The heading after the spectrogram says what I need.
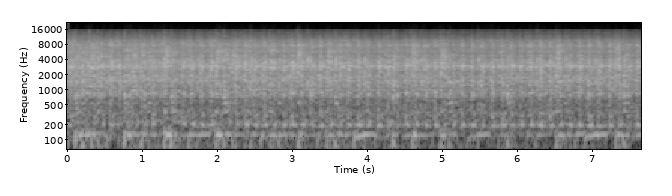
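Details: Jeep with a freshly swapped replacement engine that won't run. Uneven cranking churn at about two to three beats a second with no catch or pickup; the engine turns over but never fires.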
